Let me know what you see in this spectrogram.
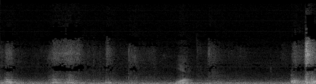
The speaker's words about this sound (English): My chair is breaking.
